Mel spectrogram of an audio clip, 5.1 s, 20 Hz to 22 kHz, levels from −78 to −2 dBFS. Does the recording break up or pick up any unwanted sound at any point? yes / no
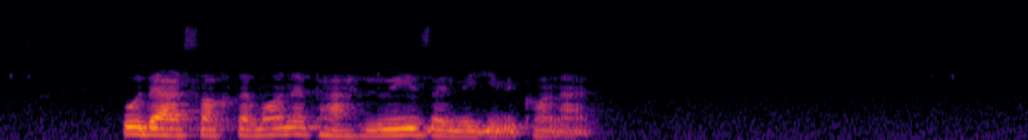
no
